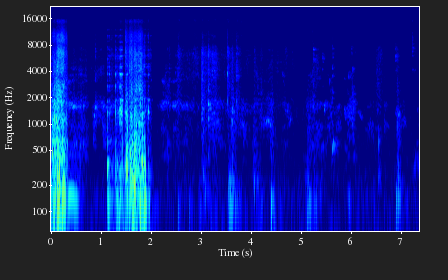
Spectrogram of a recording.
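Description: Rubbing and rustling handling noise on the phone's microphone as the phone is moved, loudest right at the start and again about a second in, followed by faint scattered clicks and small rustles.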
